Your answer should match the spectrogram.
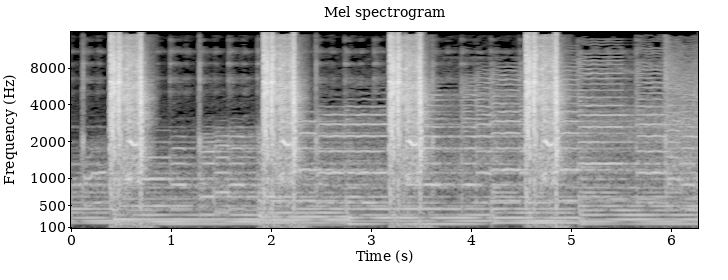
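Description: Background music with four camera shutter clicks, evenly spaced about a second and a quarter apart, each a quick double snap.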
